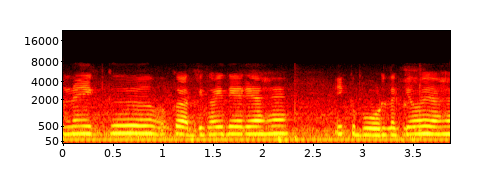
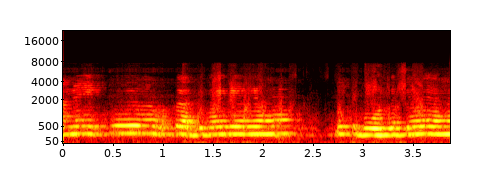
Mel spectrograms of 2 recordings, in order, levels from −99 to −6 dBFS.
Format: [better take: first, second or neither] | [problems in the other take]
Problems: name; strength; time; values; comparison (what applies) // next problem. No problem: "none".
first | noise reduction (neural separator model SepFormer DNS4)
